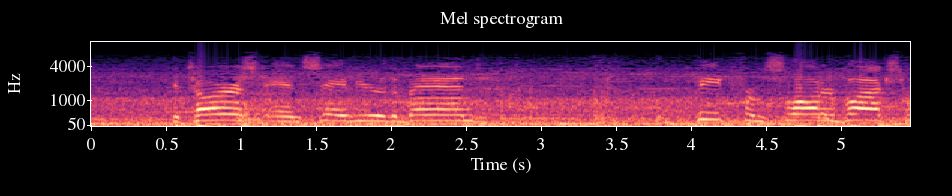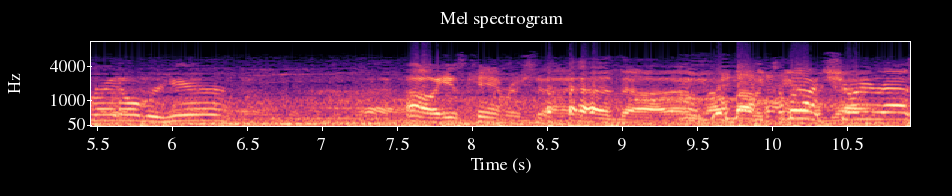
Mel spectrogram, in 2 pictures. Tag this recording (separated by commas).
Speech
